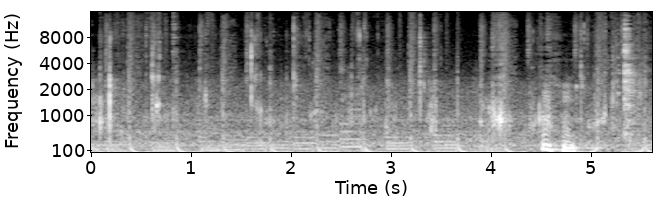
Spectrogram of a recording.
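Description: Crunchy bites into plain honey toast made in a Xiaomi Mi Smart Air Fryer 3.5L, a few crisp crunches near the end, under a steady music bed with talking throughout.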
